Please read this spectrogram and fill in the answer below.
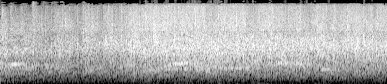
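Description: Large theatre audience applauding steadily, swelling slightly about two seconds in.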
